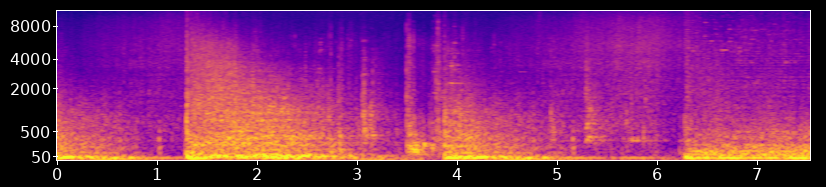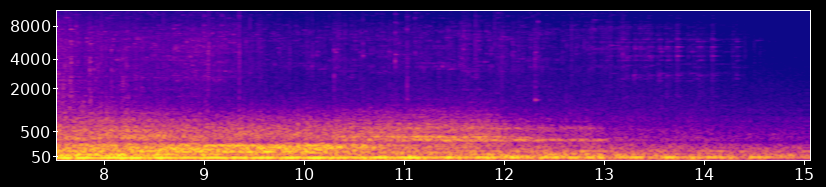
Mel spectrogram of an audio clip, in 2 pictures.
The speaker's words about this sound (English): Just nonstop action and excitement. I'll add some explosions.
